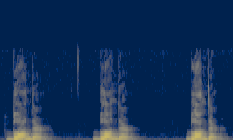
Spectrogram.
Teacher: the stress is at the beginning on the first syllable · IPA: /ˈblʌndər/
